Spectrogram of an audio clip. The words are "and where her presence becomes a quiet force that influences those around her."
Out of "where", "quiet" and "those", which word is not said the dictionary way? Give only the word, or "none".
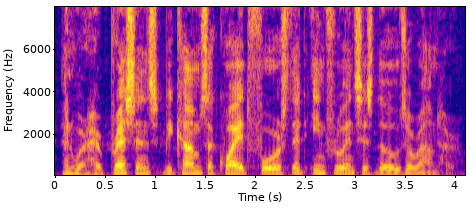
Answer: none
